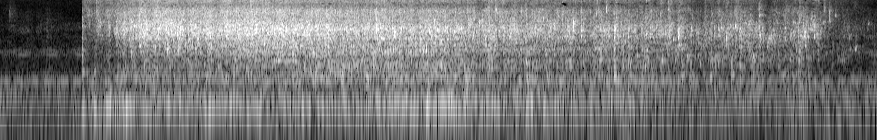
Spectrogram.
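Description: Water poured from a plastic bucket into the plastic tub of a portable single-tub washing machine, splashing onto the bottom. It starts about a second in, runs strongest for a few seconds, then eases and dies away near the end as the bucket empties.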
